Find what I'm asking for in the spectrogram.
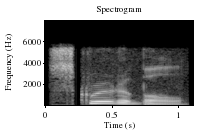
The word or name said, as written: scrutable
